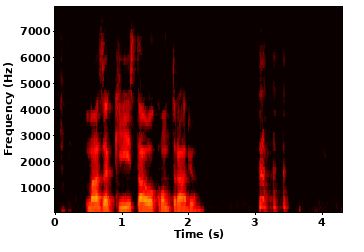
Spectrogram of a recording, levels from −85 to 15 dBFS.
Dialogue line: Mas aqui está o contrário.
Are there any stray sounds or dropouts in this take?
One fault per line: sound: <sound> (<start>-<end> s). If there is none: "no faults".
sound: laugh (3.0-3.5 s)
